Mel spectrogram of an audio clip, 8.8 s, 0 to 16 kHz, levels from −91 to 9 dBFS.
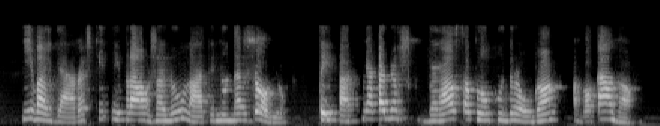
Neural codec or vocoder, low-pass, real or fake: codec, 16 kHz, 1 kbps, X-Codec, HuBERT features, trained on general audio; 7.2 kHz; fake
